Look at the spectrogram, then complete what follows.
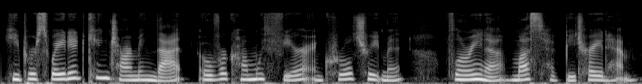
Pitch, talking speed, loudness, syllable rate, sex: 215 Hz, 150 wpm, -15 LUFS, 4.5 syllables/s, female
